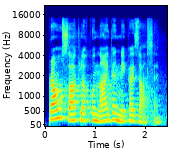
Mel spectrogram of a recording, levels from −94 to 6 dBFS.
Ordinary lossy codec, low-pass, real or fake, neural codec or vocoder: none; 14.4 kHz; fake; codec, 44.1 kHz, 7.8 kbps, DAC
